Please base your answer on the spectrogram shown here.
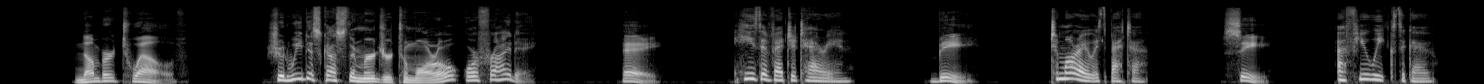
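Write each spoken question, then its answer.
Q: Should we discuss the merger tomorrow or Friday?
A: B: Tomorrow is better.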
